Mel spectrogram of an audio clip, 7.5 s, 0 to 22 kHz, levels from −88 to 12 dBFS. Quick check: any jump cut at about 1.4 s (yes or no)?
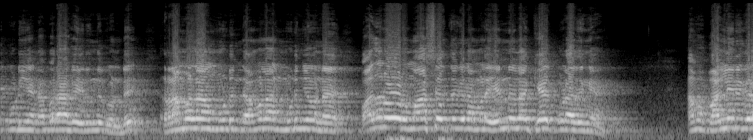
no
